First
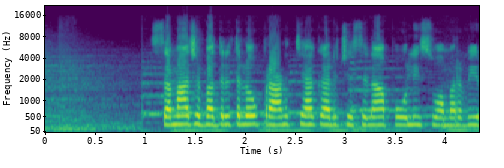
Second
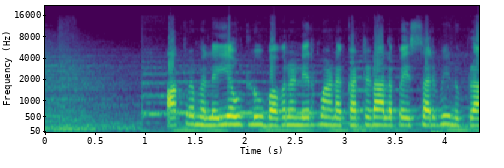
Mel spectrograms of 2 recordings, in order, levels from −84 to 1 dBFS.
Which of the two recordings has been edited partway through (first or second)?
first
